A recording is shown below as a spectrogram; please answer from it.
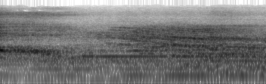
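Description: Congregation laughing together, a dense wash of many voices that swells up about half a second in, just after a shouted line from the preacher.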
